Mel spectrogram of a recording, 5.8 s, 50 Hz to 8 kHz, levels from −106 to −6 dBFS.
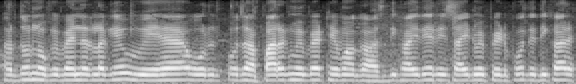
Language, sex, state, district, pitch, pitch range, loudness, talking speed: Hindi, female, Haryana, Jhajjar, 200 Hz, 195-205 Hz, -16 LUFS, 250 wpm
